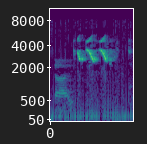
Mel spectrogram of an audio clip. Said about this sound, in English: That bird's going to die. The birds have been singing a lot lately. Yeah, they're happy to die. All night.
